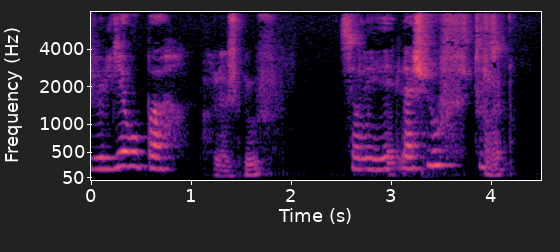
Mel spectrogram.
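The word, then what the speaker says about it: Lachnouf: La chenouf.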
